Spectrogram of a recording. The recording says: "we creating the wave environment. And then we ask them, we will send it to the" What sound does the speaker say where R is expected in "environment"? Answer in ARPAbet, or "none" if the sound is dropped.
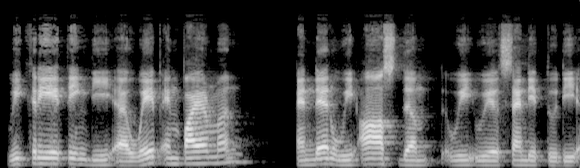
none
